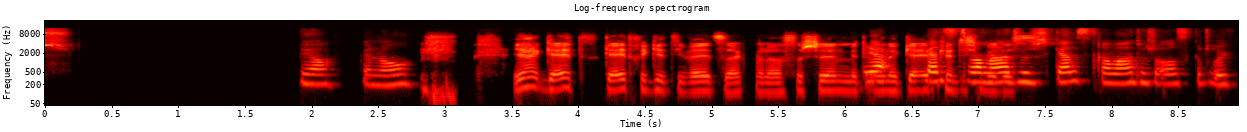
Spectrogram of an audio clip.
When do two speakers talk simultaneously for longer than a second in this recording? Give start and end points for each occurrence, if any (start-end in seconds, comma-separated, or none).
6.1-7.6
